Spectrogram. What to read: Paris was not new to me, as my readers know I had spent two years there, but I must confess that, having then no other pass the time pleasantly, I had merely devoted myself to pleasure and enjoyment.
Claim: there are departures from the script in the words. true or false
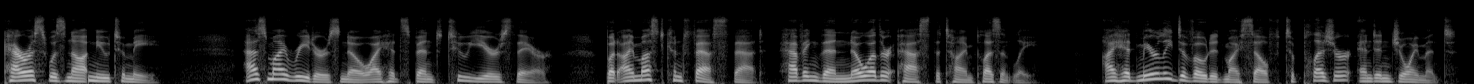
false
